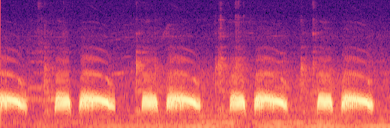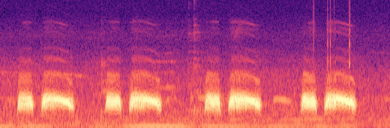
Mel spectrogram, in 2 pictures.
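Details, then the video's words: Decoy spotted dove cooing in the morning to draw wild doves, a steady run of low, mellow coos in paired notes, about ten pairs in quick succession, with a faint low background hum. "Chim Cu Mồi Gáy Gọi Bổi Vào Buổi Sáng"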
